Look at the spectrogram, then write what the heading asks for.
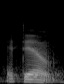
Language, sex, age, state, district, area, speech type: Assamese, male, 18-30, Assam, Dhemaji, rural, spontaneous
